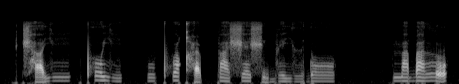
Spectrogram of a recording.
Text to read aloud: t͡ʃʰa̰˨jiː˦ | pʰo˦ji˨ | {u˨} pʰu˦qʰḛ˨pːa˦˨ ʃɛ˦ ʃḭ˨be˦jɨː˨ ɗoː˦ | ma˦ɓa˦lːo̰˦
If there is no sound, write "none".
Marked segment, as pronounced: u˨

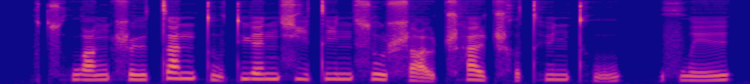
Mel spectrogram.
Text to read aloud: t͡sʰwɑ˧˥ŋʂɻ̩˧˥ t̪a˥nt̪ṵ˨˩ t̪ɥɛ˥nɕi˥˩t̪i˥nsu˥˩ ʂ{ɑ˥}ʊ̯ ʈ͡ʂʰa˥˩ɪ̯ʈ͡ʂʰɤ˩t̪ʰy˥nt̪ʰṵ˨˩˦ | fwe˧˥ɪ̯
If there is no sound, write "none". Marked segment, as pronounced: ɑ̰˨˩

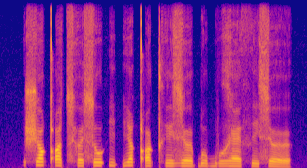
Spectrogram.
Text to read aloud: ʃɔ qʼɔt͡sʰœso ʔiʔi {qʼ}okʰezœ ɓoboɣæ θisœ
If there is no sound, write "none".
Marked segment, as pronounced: qʼ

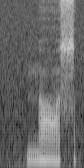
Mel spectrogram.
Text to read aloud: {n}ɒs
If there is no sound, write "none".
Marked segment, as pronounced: n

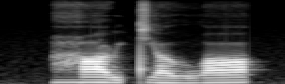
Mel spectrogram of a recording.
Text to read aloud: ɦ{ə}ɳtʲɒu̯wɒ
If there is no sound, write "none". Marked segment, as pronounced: ɑ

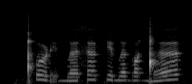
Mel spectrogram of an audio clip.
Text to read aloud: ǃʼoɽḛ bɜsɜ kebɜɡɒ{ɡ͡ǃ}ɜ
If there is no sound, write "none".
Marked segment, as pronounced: ɡ͡ǃ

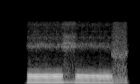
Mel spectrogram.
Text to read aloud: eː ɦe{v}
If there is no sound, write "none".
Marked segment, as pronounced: v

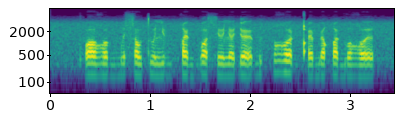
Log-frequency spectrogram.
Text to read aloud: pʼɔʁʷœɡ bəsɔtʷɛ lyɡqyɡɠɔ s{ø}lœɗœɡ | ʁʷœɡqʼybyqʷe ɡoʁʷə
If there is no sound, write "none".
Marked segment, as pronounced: ø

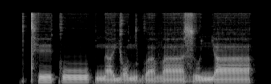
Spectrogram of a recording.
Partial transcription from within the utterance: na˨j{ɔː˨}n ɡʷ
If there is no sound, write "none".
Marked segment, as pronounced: ɔ˨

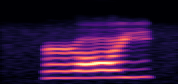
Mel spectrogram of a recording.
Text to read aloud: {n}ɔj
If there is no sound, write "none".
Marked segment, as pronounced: ɹ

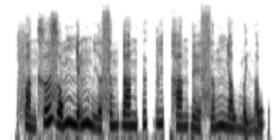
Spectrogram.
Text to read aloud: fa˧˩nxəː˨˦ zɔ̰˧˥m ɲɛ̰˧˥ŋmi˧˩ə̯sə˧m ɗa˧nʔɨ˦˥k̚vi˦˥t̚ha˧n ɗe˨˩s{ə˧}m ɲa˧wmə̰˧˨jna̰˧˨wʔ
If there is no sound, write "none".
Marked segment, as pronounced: ə˨˦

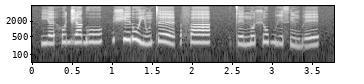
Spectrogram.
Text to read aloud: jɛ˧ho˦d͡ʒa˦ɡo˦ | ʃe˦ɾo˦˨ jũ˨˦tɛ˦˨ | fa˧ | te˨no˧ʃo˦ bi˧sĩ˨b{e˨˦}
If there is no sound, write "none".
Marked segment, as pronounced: e˨˦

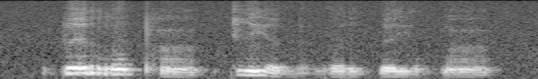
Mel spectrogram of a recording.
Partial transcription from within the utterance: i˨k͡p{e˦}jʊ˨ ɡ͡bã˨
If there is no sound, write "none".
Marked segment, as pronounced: e˨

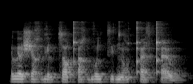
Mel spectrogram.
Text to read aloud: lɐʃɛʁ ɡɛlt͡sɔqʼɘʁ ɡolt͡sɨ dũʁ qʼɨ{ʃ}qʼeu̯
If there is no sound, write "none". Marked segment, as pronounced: z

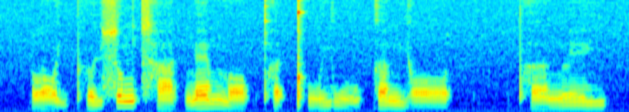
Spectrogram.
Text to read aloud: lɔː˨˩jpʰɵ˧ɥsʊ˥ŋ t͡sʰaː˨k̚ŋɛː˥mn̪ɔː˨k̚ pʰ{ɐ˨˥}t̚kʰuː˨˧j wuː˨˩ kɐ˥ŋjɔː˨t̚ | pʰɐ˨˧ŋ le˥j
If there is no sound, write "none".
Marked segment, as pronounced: ɐ˨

